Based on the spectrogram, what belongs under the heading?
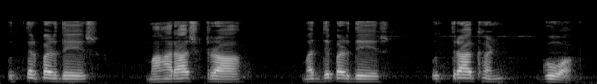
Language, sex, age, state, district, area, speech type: Urdu, male, 18-30, Delhi, North West Delhi, urban, spontaneous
